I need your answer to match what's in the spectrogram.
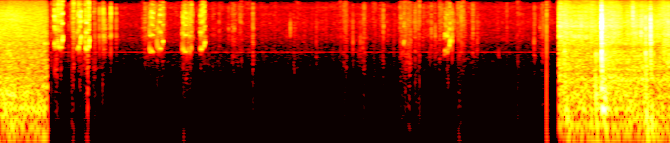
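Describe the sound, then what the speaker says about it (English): Scissors cutting out small droid stickers for a figure: a few brief, quiet snips and rustles spaced apart in near silence, then a burst of louder handling noise at the end. "I'm just going to get a couple of my droid stickers from a store and cut them out"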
